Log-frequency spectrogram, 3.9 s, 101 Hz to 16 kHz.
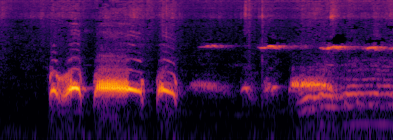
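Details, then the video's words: Spotted dove cooing as a hunting lure, in the double-kuk style: three loud, mellow, hooting coo notes in quick succession, the middle one longest, followed by softer trailing coos and a faint high whistle. "Suara pancingan Tekukur || suara pikat tekukur || mp3 suara tekukur jernih"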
